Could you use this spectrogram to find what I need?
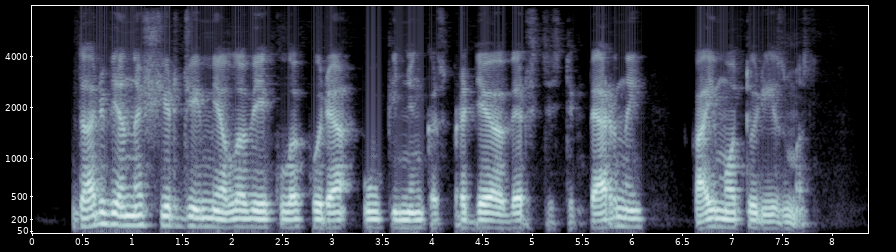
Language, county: Lithuanian, Utena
